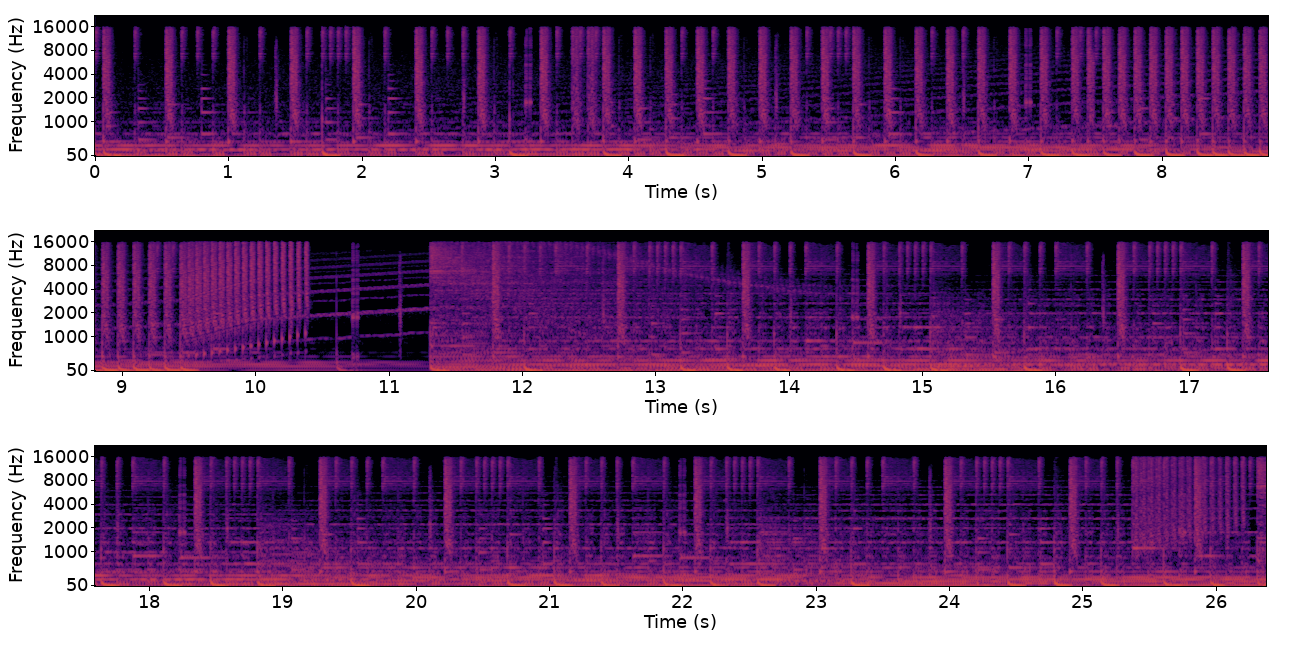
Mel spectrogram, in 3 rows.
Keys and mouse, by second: 2.4 click, 4.8 click, 7.3 click, 9.3 click, 12.9 middle click, 14.1 click, 15.2-15.6 drag, 15.9 ctrl+c, 16.4 click, 16.7 ctrl+v, 17.8 click, 18.3 ctrl+v, 18.8 ctrl+s, 19.2-19.5 middle drag, 20.5-22.0 drag, 22.3 Tab, 22.7 u, 24.4 Tab, 24.8 click, 25.6 Tab, 26.2 u.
